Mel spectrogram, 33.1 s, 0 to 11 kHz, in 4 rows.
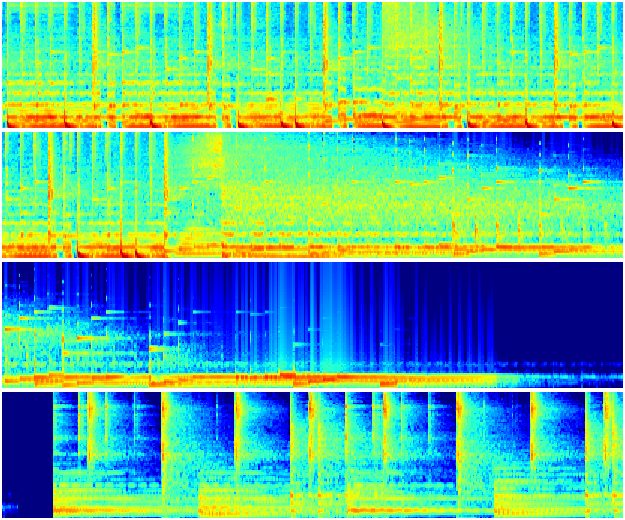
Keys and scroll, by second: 12.2 shift+m.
